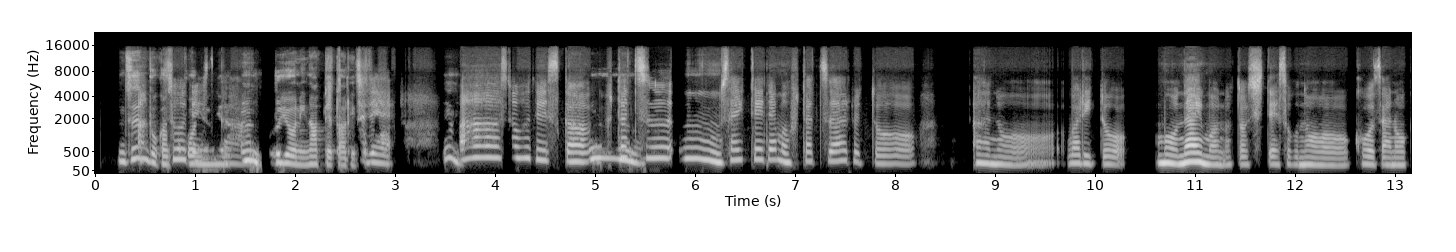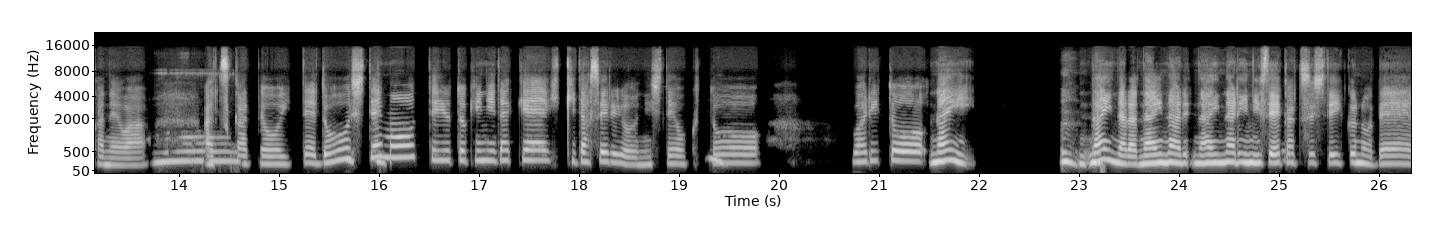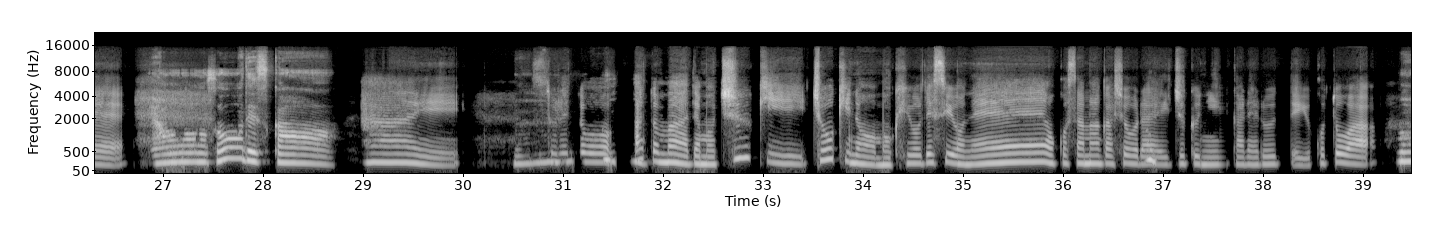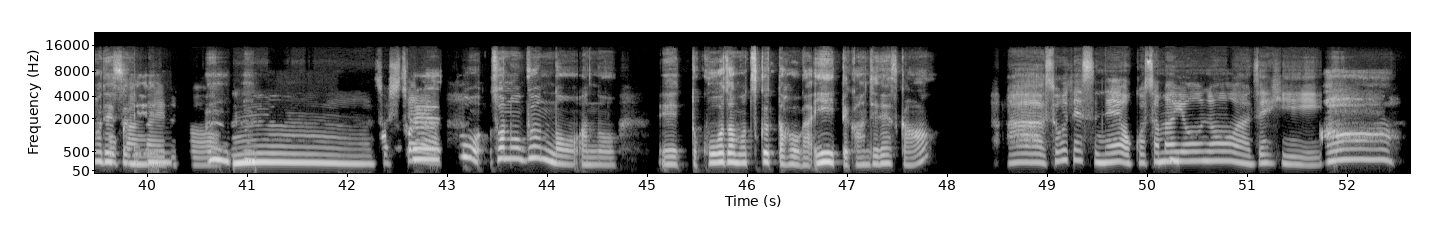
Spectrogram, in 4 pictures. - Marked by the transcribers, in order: other noise
- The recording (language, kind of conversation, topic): Japanese, advice, 収入が増えたときに浪費を防ぎつつ、お金の習慣を改善して目標を立てるにはどうすればいいですか？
